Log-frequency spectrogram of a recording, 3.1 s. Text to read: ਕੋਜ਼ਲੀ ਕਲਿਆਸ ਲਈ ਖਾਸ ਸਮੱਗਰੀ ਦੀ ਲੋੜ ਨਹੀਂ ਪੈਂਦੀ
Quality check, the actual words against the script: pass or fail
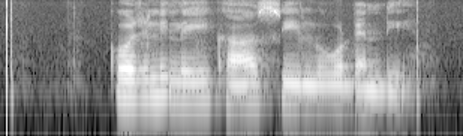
fail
